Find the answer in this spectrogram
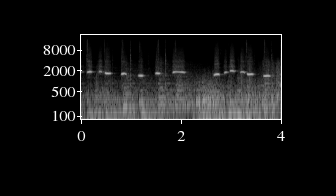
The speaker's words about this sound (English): Wait a minute. Did y'all hear that? It sounded like distant whistling. I said a yoo-hoo! I heard it. A distant whistle coming from that direction.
